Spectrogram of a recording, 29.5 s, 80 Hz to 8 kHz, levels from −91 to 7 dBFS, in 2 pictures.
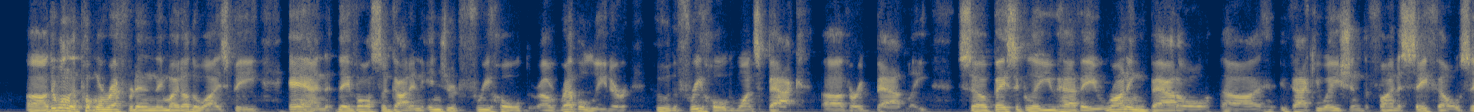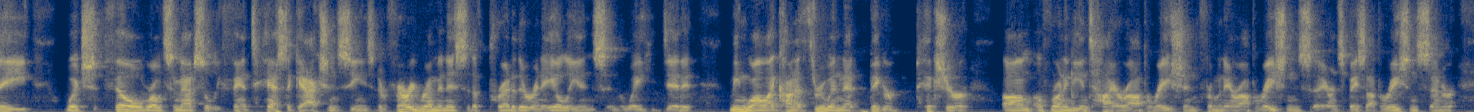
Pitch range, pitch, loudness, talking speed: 110-125 Hz, 120 Hz, -18 LUFS, 185 wpm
